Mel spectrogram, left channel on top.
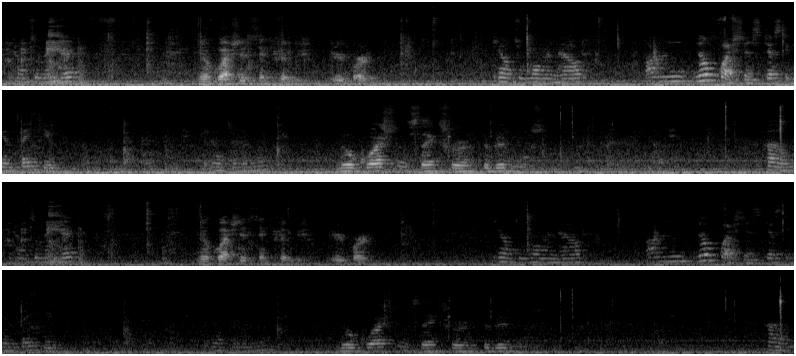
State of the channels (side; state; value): right; quieter; 9.8 dB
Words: Councilman Dick? No questions, thank you for your report. Councilwoman Howard? No questions, just again, thank you. Councilman Lynch? No questions, thanks for the good news.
